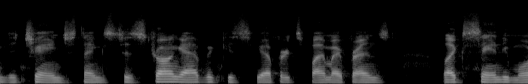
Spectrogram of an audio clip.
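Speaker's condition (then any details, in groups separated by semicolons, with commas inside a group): ALS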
